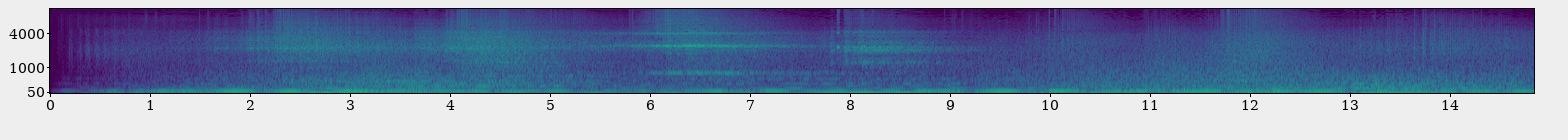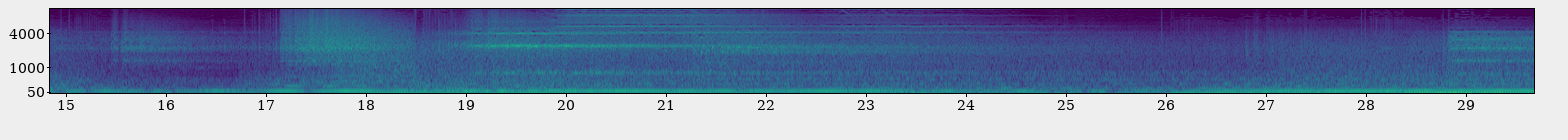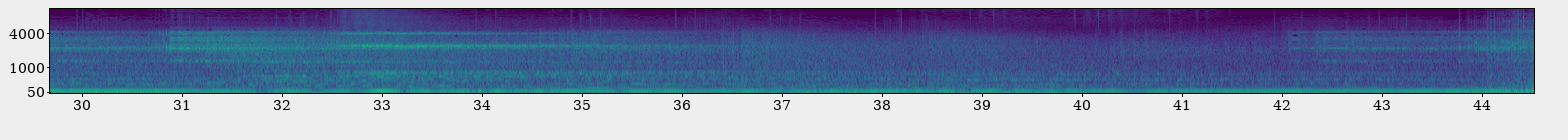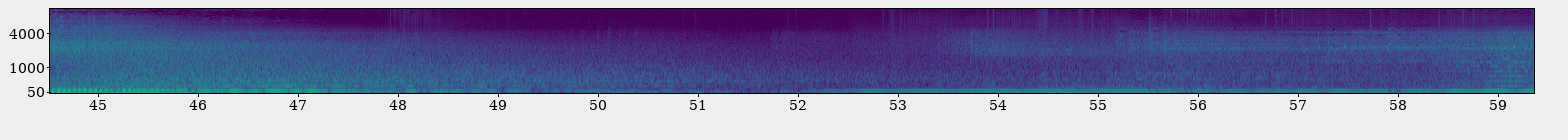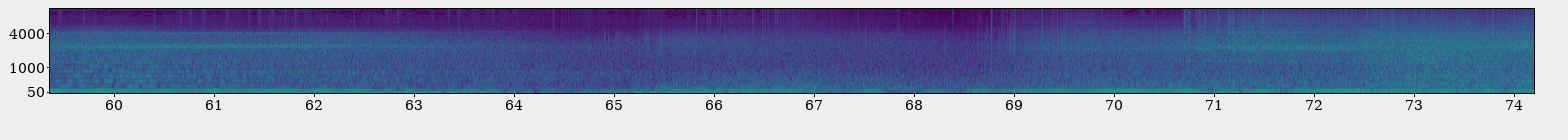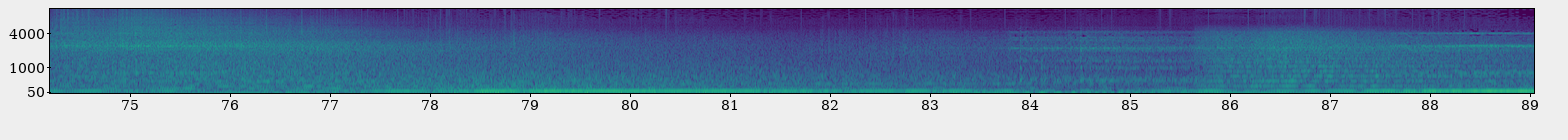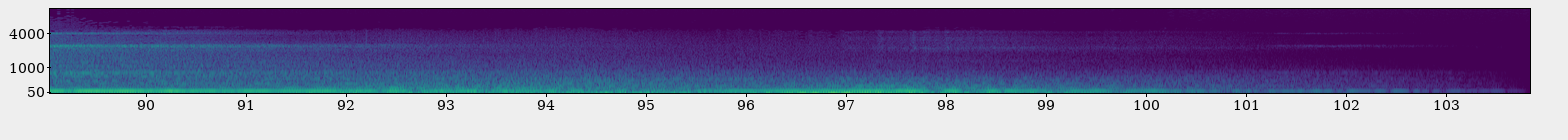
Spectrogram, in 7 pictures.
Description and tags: Drone OminousDistortion
A dark rumbly drone with intermittent higher frequency elements, all with a distorted flavor. Made with Native Instruments' Metaphysical Function.
Note: you may hear squeaking sounds or other artifacts in the compressed online preview. The file you download will not have these issues.
drone, low, distortion, suspense, dark, scary, horror, rumble, deep, ominous, sci-fi, thriller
